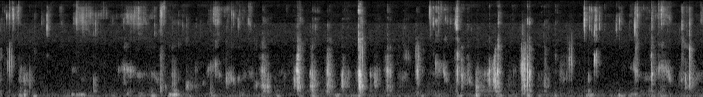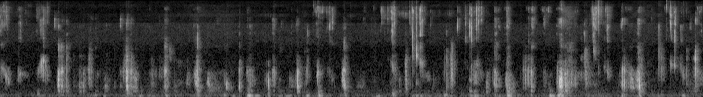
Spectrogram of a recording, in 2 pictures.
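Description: Close-miked chewing and biting of dense, sticky yakgwa, Korean honey-soaked fried cookies: wet mouth sounds in quick, irregular clicks and smacks with short pauses between bites.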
